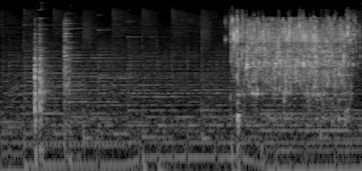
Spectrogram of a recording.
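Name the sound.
sugar and orange juice mixture poured into pan and stirred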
